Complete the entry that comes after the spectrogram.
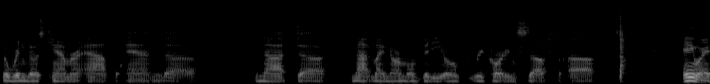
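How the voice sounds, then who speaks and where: A man mumbles at a moderate pace with vocal fry. The sound is dry and close, with no echo. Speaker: video game collector YouTuber. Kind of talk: casual vlog haul. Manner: mumbling; halting with fillers. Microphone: built-in Windows camera app recording.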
